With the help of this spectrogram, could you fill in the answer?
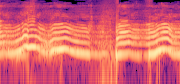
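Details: Neapolitan Mastiff at home at night, settling down minutes after raging at the door at a lost visitor; loud, tonal, wavering howl-whines rising and falling in rapid succession, rich in harmonics.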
